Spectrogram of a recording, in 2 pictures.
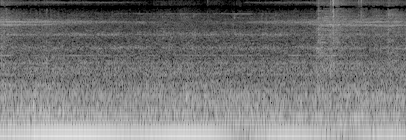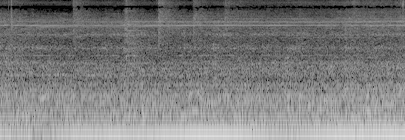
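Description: Industrial rubber tyre-cord shredder running steadily under load, shredding rubber cord fabric, with a deep continuous hum. A few faint clicks sound over it.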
